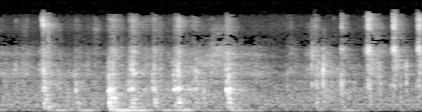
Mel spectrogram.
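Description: Faint, irregular scrapes and clicks of a plastic knife scraping and cutting a raw carrot.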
